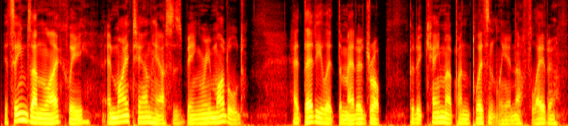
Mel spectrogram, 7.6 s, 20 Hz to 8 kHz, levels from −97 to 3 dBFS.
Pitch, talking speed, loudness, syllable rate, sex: 105 Hz, 190 wpm, -19 LUFS, 5.9 syllables/s, male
